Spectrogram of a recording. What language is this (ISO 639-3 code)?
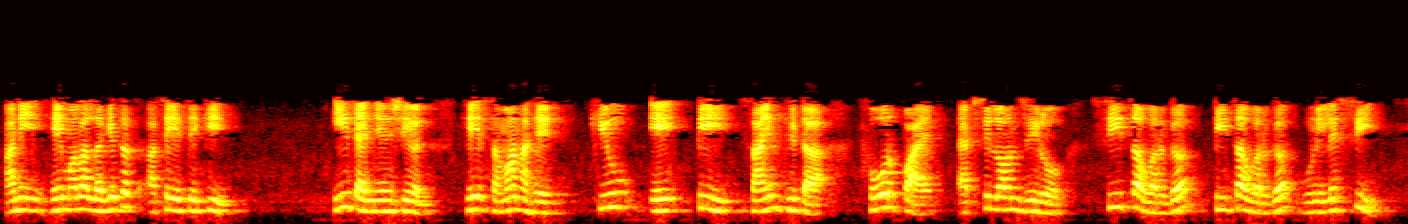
mar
